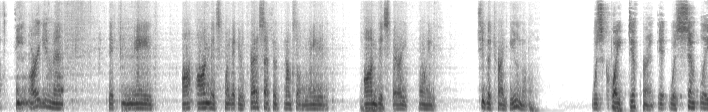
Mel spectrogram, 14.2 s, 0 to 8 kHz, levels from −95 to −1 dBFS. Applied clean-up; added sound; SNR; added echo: neural mask model RNNoise.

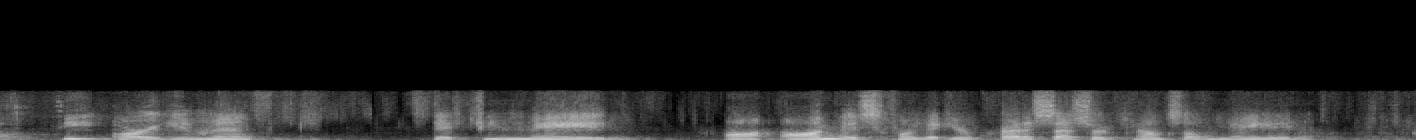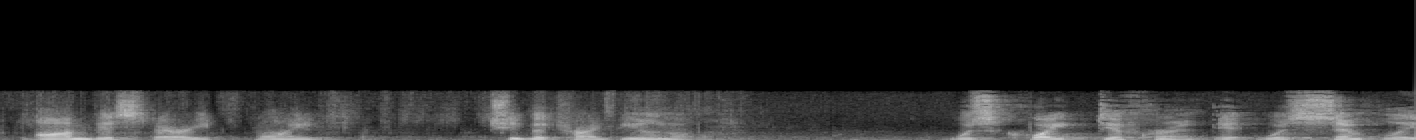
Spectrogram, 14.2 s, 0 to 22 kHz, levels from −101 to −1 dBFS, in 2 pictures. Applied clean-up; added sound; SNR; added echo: neural separator model SepFormer DNS4.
